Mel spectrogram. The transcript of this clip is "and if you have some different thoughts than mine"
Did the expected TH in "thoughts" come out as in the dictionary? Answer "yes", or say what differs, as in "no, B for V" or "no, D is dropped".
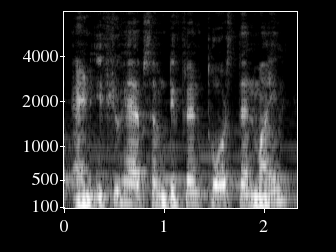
no, T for TH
